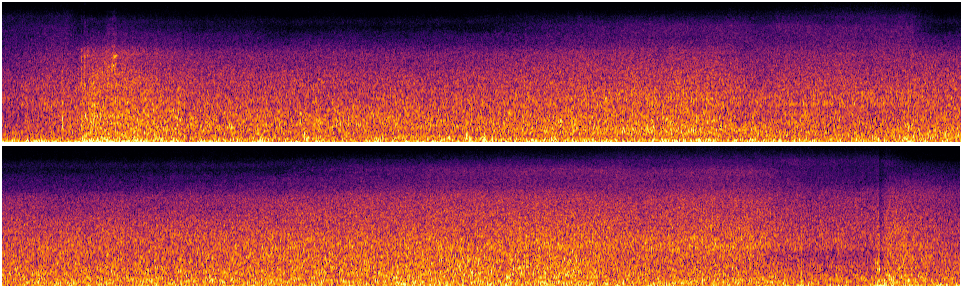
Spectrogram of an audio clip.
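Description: Steady rush of the Maligne River's fast water tumbling through the canyon, an even roar of white water.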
